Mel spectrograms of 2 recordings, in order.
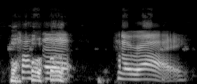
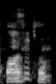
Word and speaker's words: Parto: Parai. Is that right? It's Parto Parto.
